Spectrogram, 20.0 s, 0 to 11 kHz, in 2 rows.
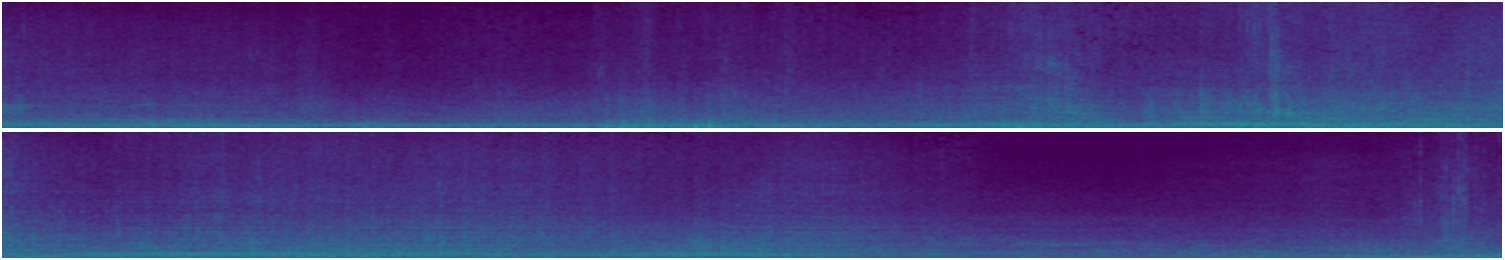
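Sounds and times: racing truck engines accelerating: 6.4 - 20.0.

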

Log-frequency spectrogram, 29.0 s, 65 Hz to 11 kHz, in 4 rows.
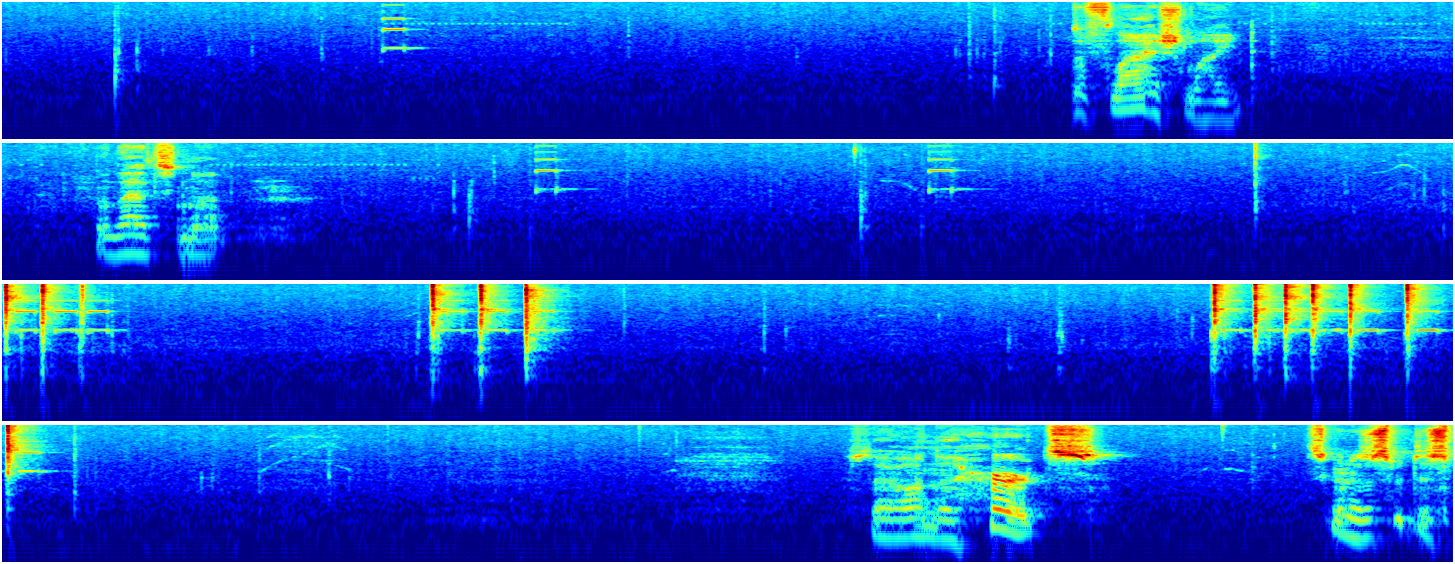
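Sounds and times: rotary switch clicking: 14.5 - 15.0, 16.6 - 17.4, 20.5 - 22.0.

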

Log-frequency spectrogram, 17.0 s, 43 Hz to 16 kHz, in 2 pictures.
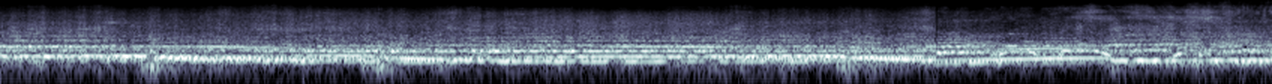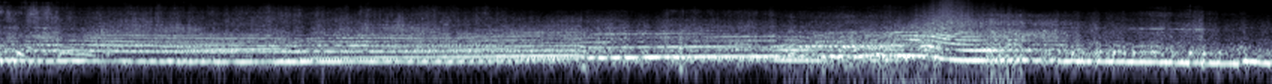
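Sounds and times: race car engine at high revs: 0.0 - 16.9
race car passing close: 0.0 - 16.9.

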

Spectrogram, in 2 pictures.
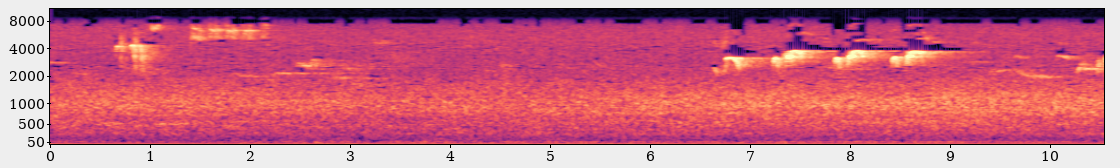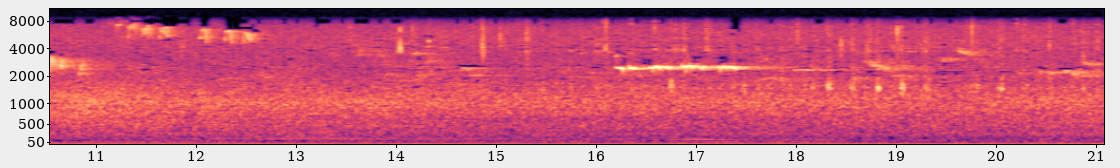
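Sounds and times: background hiss: 0.0 - 21.0
bird chirping: 6.7 - 12.8, 13.5 - 21.0.

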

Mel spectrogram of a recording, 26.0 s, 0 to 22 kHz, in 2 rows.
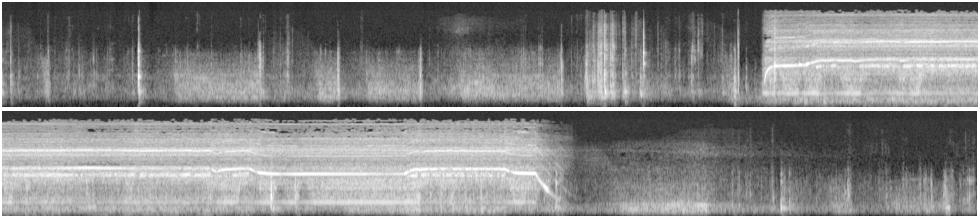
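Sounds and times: power tool motor whining: 10.2 - 20.6.

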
